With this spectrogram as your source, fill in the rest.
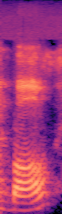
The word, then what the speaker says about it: ball: Where is the ball? Só lembra que a gente pronuncia ball como se fosse um O, mas a escrita é com A mesmo, tá certo?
